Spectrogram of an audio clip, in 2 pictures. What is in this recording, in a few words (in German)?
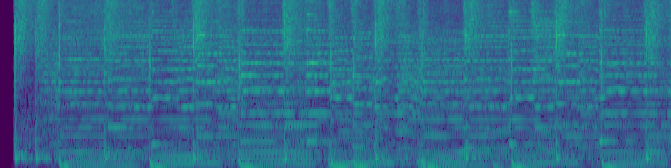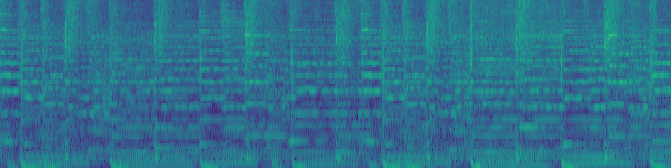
Mundart; Prüferin beim Rechnungshof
